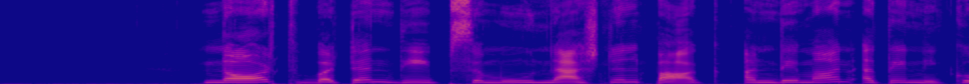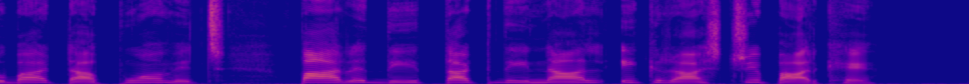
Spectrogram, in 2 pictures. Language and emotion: Punjabi, neutral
